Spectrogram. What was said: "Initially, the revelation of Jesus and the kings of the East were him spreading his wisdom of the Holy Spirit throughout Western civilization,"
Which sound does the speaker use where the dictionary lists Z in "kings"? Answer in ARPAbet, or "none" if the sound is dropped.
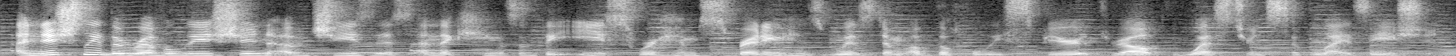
Z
